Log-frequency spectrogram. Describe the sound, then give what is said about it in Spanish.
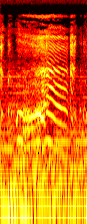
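A newborn baby boy, weak and pale, cries in a single thin, wavering wail that rises and falls, fairly loud, with no talking. “al tiempo que la costurera daba a luz a su hijo, un niño débil y pálido.”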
